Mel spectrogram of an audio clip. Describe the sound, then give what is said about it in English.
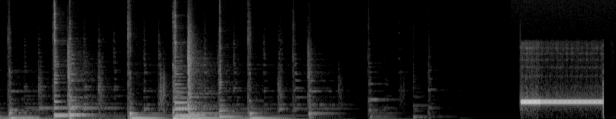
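A few struck musical notes fade out, then after a brief pause a telephone ring tone sounds once, a steady buzzing tone of under two seconds, clear with no voices, as a phone call is placed to the town Public Works. “We're hitting the phones again for the umpteenth time, calling around to anyone and everyone who might know”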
